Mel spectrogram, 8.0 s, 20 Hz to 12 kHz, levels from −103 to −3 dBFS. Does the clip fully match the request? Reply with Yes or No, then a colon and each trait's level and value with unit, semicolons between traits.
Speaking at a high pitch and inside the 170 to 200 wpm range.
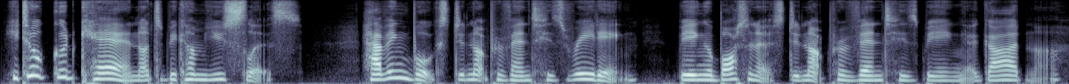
Yes: high, 200 Hz; average, 185 wpm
